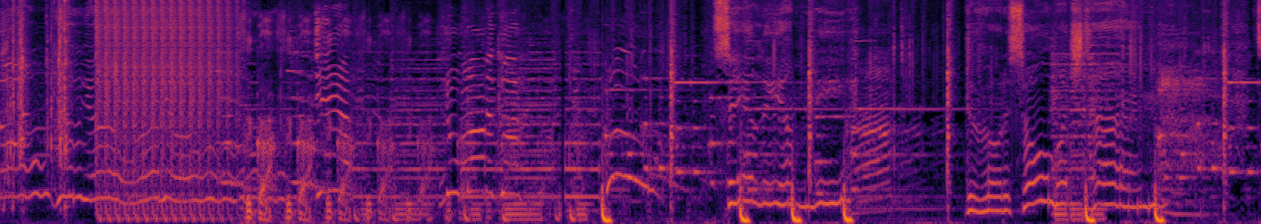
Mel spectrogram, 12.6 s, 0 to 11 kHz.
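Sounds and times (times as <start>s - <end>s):
music: 0.0s - 12.6s
gunshot sound effect in a rapid burst: 1.0s - 3.0s
speech: 2.5s - 6.0s, 7.2s - 12.2s.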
